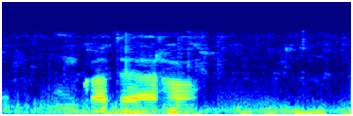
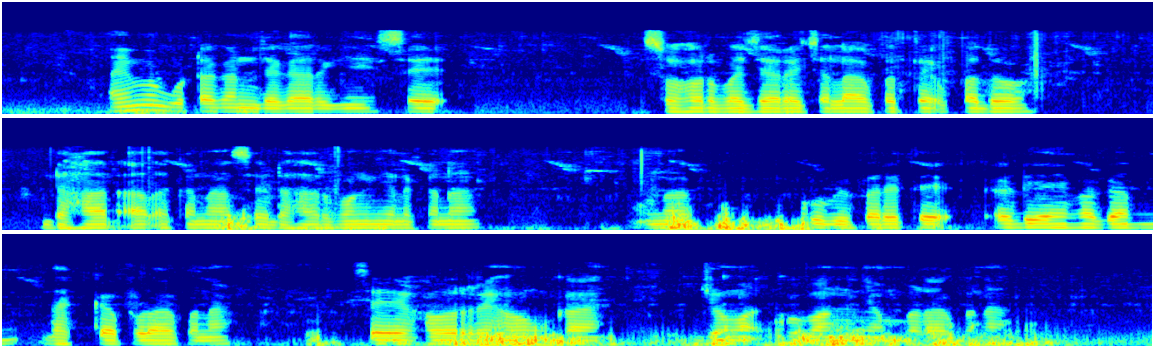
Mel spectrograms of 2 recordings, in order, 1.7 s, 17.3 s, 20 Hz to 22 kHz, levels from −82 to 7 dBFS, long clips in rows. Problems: background sounds at intervals, background conversations at intervals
